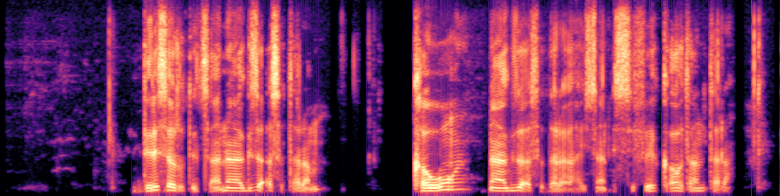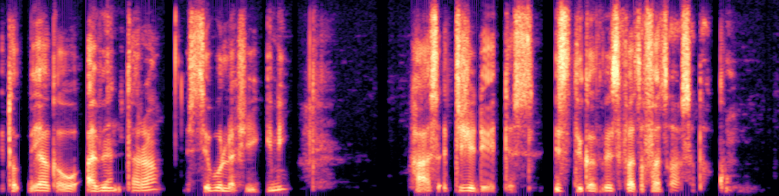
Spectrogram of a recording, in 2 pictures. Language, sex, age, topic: Gamo, male, 18-24, government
